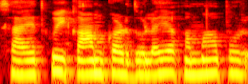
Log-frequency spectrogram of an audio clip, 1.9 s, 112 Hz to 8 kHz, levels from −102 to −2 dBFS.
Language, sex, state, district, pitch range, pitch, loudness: Garhwali, female, Uttarakhand, Tehri Garhwal, 185-195 Hz, 190 Hz, -26 LUFS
